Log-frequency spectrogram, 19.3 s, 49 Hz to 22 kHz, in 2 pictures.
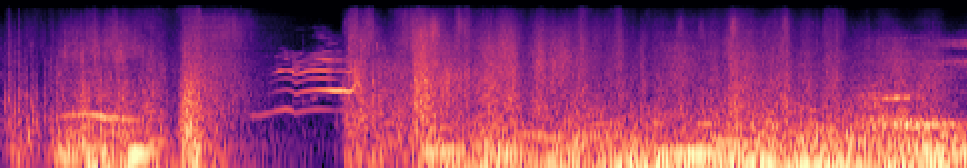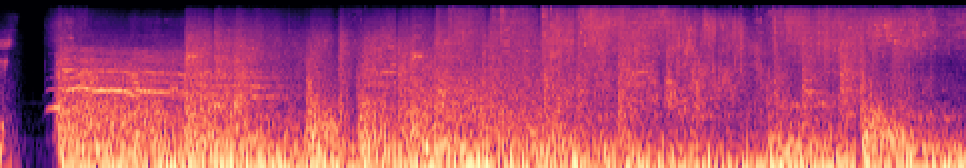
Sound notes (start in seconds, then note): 2.6 yelling; 10.1 scream; 11.5 glass Smashing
